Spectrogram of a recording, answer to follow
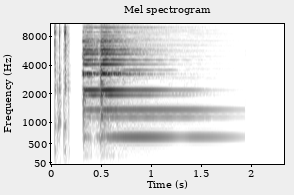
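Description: Two quick mouse-click sound effects, then a bright bell-notification ding that rings out and fades over about a second and a half.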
